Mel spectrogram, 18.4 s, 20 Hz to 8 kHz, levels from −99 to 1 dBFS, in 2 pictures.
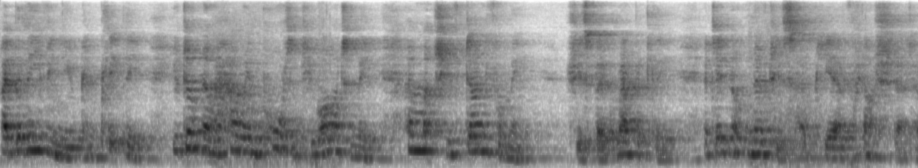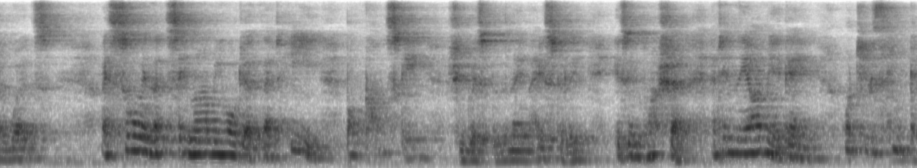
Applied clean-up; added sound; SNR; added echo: none; Drawer open or close; 17 dB; reverberation time 0.9 s.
